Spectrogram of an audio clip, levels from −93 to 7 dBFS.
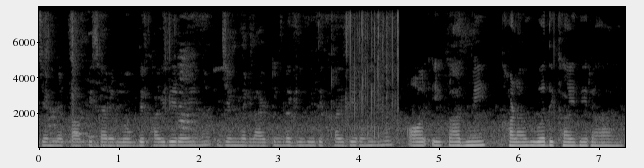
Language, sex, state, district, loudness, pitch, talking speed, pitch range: Hindi, female, Uttar Pradesh, Ghazipur, -38 LUFS, 195 Hz, 220 wpm, 195-200 Hz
